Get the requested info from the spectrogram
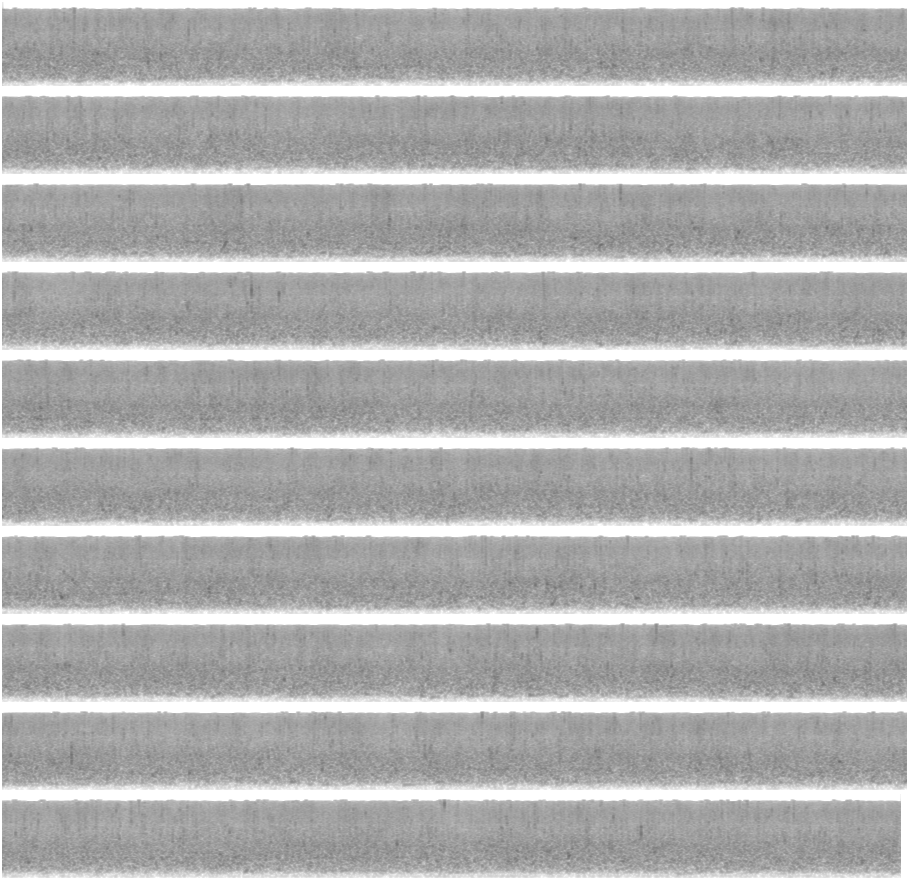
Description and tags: A nice loopable recording of the creek at bobolink trail in Boulder, Colorado.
